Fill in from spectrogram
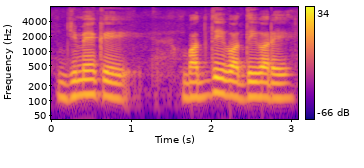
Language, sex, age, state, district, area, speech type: Punjabi, male, 45-60, Punjab, Fatehgarh Sahib, urban, spontaneous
